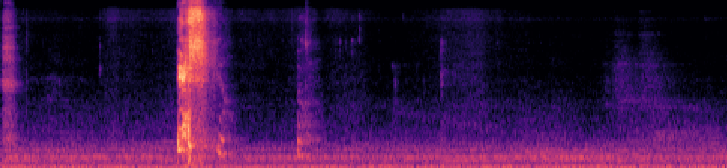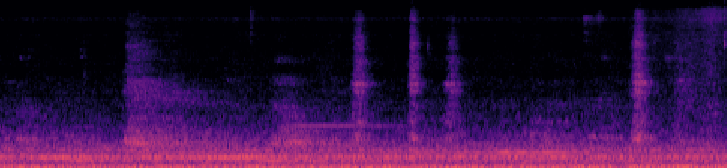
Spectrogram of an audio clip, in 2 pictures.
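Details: A single sharp, explosive sneeze, followed by quiet room sound and faint breathing; a sneeze induced by tickling the nose.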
